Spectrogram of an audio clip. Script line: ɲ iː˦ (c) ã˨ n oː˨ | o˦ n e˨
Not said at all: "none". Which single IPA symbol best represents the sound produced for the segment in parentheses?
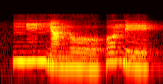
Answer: ɲ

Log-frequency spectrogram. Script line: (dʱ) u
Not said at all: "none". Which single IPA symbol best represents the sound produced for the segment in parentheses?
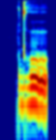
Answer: dʱ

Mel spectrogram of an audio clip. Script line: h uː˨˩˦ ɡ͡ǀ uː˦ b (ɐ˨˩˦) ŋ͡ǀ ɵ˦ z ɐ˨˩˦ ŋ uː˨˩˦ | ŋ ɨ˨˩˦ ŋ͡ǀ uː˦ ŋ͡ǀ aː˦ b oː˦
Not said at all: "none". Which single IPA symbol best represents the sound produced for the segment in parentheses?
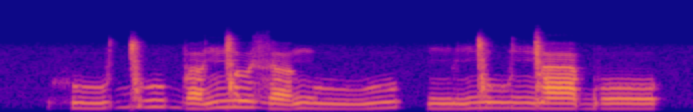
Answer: ɐ˨˩˦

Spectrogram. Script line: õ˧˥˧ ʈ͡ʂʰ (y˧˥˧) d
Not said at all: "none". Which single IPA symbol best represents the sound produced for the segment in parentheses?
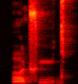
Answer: y˥˧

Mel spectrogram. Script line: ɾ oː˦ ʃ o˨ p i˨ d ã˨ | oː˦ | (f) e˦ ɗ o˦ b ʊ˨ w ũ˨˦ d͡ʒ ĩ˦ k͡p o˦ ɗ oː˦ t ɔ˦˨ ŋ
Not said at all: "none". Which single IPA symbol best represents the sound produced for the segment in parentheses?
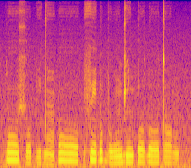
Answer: f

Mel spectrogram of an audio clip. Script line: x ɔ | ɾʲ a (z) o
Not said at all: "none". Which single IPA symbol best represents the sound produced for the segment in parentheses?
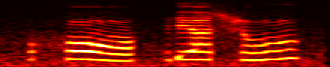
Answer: ɬ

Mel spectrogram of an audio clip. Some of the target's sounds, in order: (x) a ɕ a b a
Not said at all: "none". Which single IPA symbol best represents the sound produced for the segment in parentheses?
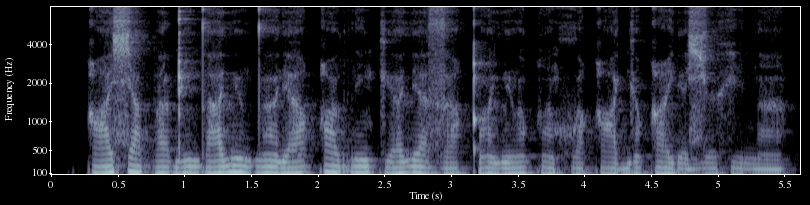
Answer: q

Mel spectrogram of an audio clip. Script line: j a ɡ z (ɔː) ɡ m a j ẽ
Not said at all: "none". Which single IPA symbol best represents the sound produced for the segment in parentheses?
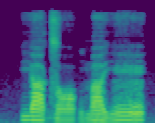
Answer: ɔː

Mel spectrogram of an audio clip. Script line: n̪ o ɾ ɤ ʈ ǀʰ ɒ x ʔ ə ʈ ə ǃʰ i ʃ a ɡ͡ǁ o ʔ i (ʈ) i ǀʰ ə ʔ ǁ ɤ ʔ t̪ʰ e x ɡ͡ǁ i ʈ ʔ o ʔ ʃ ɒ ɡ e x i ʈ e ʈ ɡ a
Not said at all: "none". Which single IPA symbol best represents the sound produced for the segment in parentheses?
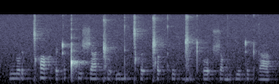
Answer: d̪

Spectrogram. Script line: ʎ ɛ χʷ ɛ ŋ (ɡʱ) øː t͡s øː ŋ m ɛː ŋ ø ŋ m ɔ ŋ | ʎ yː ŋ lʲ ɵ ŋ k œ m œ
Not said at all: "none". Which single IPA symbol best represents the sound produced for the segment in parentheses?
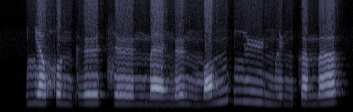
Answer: ɡʱ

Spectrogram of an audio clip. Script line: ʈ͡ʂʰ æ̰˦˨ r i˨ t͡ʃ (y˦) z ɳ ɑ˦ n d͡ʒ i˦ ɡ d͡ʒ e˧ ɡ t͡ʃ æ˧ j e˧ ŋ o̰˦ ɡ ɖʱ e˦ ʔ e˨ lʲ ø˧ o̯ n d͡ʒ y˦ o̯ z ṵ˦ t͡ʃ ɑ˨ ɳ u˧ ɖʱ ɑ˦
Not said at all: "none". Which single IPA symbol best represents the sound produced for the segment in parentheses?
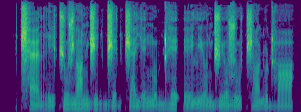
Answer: u˦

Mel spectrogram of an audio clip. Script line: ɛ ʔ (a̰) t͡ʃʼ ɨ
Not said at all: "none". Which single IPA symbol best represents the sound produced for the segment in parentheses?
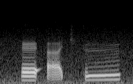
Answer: a̰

